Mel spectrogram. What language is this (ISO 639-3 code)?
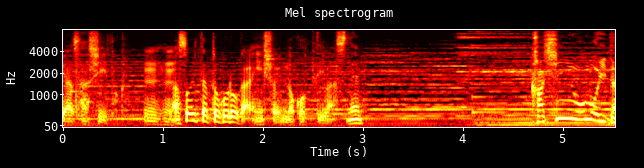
jpn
